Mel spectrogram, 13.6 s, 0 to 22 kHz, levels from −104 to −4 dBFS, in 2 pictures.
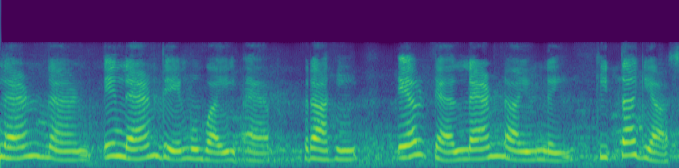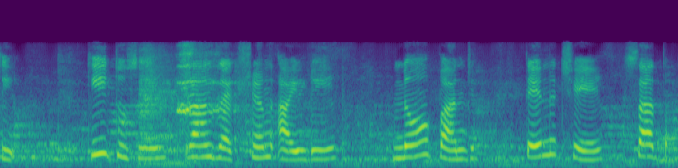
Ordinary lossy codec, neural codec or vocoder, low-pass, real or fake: none; codec, 16 kHz, 4 kbps, X-Codec, HuBERT features, trained on general audio; none; fake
